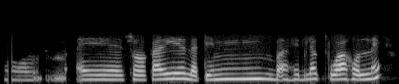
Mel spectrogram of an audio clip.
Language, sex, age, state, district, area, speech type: Assamese, female, 18-30, Assam, Sivasagar, rural, conversation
